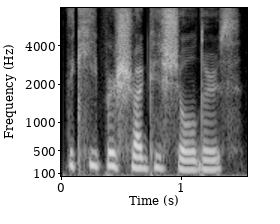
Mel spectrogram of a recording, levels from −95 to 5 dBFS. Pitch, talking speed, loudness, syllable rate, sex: 195 Hz, 195 wpm, -16 LUFS, 5.3 syllables/s, female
